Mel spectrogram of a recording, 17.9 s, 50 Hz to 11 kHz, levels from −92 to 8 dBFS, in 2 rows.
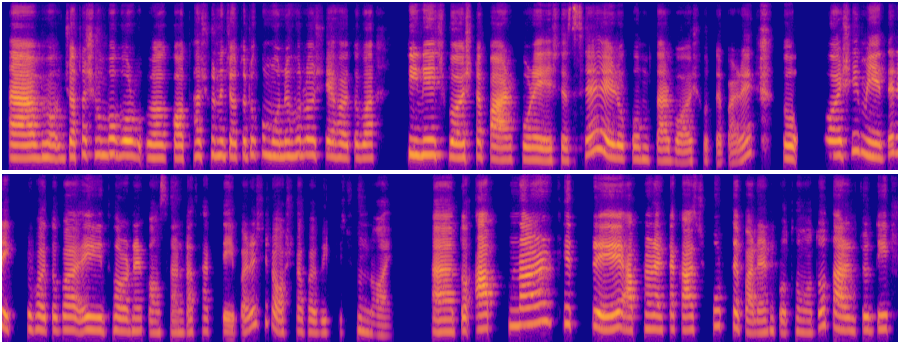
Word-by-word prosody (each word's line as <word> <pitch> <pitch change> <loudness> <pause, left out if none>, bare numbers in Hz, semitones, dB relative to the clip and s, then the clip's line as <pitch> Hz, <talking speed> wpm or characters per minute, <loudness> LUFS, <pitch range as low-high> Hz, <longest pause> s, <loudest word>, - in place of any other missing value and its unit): আ - - +11 0.2
ভ - - -2 0.2
যথাসম্ভব 270 +2 -1
ওর 255 - +7 0.2
আ - - +2 0.2
কথা 220 +3 -1
শুনে 265 -1 -2
যতটুকু 255 +3 -5
মনে 245 +1 -1
হল, 270 0 -4 0.2
সে 255 - 0
হয়তোবা 225 0 -2 0.4
টিনেজ 270 -1 +4
বয়সটা 230 0 +2
পার 205 - +6
করে 200 -1 +2
এসেছে, 190 +6 -6 0.2
এরকম 215 -2 0
তার 180 0 0
বয়স 165 +1 -6
হতে - - -11
পারে। - - -4 0.4
তো 440 - +2 0.4
বয়সী 260 +4 +1
মেয়েদের 255 +4 +2
একটু 235 - -30
হয়তো 220 -1 -3
বা 220 - +1 0.2
এই 220 - +2 0.2
ধরনের 205 -1 -2
কনসার্নটা 185 +1 -8
থাকতেই 205 0 -6
পারে, - - -3
সেটা 330 - -7
অস্বাভাবিক 185 -1 -9
কিছু 190 +3 -28 0.2
নয়। 145 -2 -9 0.5
আ - - +6 0.2
তো 215 - -1 0.2
আপনার 290 +6 +3 0.2
ক্ষেত্রে 315 -4 +1 0.3
আপনারা 235 +2 -1
একটা 235 +1 -3
কাজ 225 +1 +3
করতে 280 -1 -2
পারেন 180 +1 -1
প্রথমত। 180 +2 -10 0.2
তার 225 -2 +5 0.2
যদি 220 +2 -2
225 Hz, 165 wpm, -21 LUFS, 200-260 Hz, 0.5 s, আ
